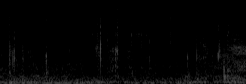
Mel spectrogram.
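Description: Faint, scattered light ticks and taps of a tarot card being drawn from the deck and laid face up on the table.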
